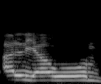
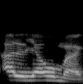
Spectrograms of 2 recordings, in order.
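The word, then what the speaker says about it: اليوم: masih ada huruf jadi cara bacanya ada baita Alal baik gitu atau alyawm jadi minimnya enggak kita baca ya Jangan dibaca al-yauma gitu kecuali disambung seperti yang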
